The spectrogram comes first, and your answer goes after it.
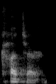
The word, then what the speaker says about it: Qatar: you're the uae if you're qatar sorry it's pronounced qatar if you're one of these countries are you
